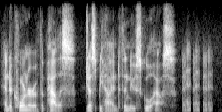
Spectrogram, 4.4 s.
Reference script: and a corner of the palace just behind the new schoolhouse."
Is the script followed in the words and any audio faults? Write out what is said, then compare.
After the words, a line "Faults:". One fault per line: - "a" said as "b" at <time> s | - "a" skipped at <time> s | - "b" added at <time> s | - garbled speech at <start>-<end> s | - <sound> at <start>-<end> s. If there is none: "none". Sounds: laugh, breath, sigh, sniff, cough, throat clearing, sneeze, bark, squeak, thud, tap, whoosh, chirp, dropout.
and a corner of the palace just behind the new schoolhouse."
Faults:
- laugh at 3.6-4.2 s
